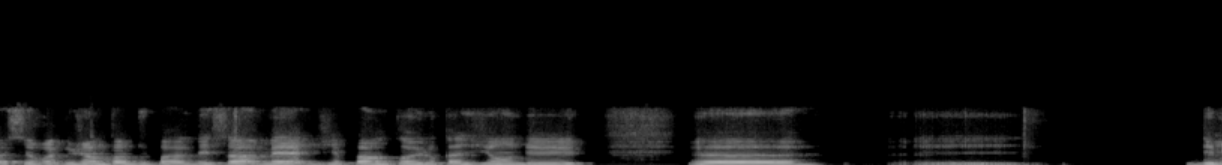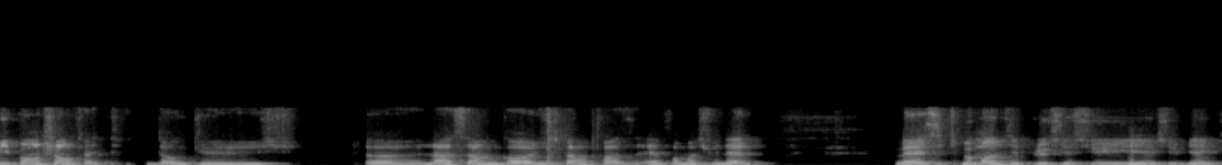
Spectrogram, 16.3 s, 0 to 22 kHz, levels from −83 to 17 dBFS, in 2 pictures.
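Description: Speech on a G.722 wideband link shows bit errors on an ADPCM link at 1.85–2.01 s, 11.85–11.98 s and 15.67–15.71 s: pops and rough bursts with brief level jumps. Corrupted step size and predictor keep the distortion ringing for milliseconds after each flipped bit.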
